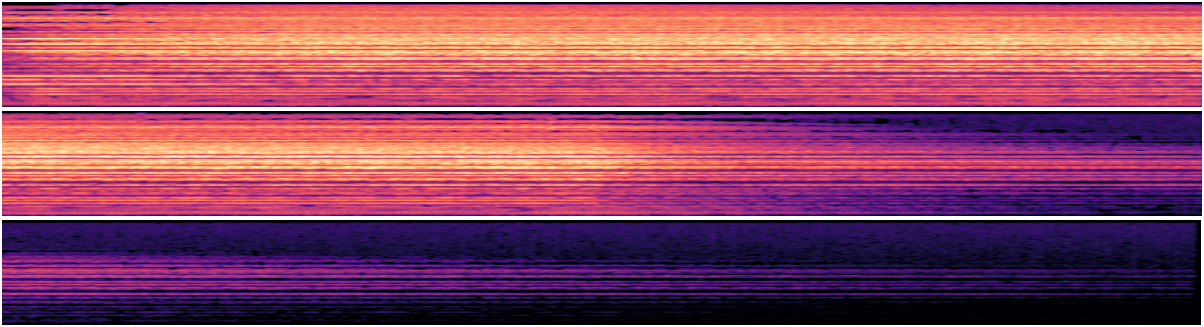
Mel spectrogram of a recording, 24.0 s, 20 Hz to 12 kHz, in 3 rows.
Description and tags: Space Orchestra E3
Space Orchestra [Instrument]
Space, Orchestra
